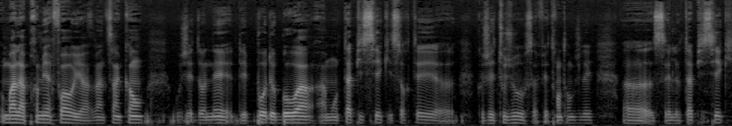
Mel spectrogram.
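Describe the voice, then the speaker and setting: With fairly even intonation, a man speaks in a very deep, low voice, recorded very cleanly against a silent background. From Lebanon, Beirut (Armenian family). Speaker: interior designer. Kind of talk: public panel talk.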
